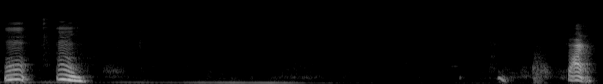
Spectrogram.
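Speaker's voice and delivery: humming through a mouthful of food; mouth full. Real, not acted. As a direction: talk while chewing. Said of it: "Got a mouthful".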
